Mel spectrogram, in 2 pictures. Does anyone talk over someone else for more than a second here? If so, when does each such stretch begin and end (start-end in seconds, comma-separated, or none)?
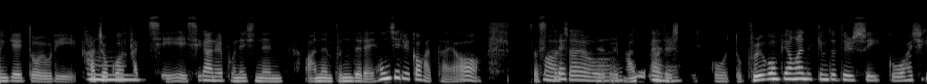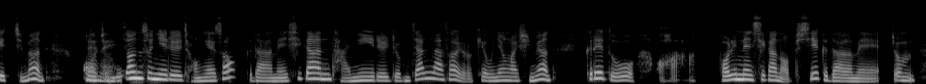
5.4-6.8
